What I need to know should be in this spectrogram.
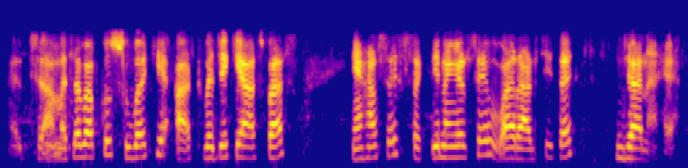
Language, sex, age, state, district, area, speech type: Hindi, male, 18-30, Uttar Pradesh, Sonbhadra, rural, conversation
